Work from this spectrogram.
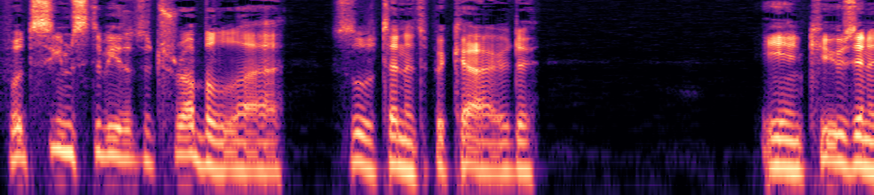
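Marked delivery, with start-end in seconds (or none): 0.0-3.6 mock German doctor's greeting; put-on German accent, pitched up at first; fake German accent. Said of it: "in, like, a, a fake German accent".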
